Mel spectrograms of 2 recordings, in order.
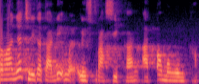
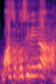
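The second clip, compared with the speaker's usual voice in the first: calling son inside; 11 semitones higher, 3 dB louder, faster than usual. Acted. Father guides son into cave.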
